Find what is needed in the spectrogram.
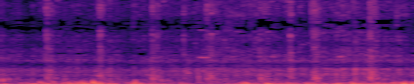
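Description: A trotting harness horse's hooves striking a hard, frozen track in a quick, even rhythm as it pulls a sulky past.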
